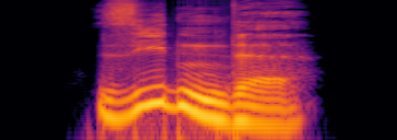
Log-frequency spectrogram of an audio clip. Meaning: inflection of siedend: 1. strong/mixed nominative/accusative feminine singular 2. strong nominative/accusative plural 3. weak nominative all-gender singular 4. weak accusative feminine/neuter singular
- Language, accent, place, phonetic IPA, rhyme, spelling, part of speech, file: German, Germany, Berlin, [ˈziːdn̩də], -iːdn̩də, siedende, adjective, De-siedende.ogg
